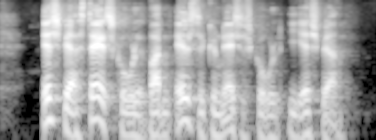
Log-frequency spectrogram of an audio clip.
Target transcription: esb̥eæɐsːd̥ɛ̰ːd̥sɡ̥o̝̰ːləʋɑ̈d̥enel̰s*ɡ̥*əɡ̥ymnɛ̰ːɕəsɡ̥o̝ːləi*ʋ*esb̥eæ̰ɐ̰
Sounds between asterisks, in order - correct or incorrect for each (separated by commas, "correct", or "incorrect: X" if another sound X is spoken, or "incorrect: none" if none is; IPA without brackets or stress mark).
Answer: incorrect: d̥, incorrect: none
